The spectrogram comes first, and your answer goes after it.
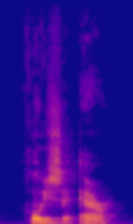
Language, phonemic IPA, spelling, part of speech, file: Dutch, /ˌɣoːi̯sə ˈɛr/, Gooise r, noun, Nl-Gooise r.ogg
